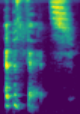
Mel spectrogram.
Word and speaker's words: epithets: Get a list of epithets. Yes, that's how you say it. I always confuse it with epitaph, but epithets are like alternate names that entities or deities are called.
